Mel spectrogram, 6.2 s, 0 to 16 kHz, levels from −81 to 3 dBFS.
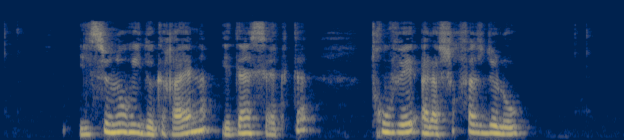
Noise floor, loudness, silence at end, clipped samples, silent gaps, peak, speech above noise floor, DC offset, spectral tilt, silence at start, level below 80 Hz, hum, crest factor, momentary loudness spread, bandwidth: -68 dBFS; -24 LUFS; 1 s; under 0.1%; none; -10 dBFS; 45 dB; under 0.1%; -5 dB/octave; 0.8 s; -66 dBFS; none; 14 dB; 11 LU; 9.2 kHz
